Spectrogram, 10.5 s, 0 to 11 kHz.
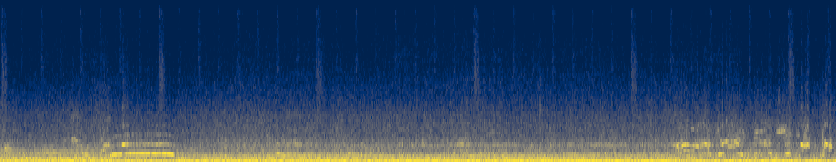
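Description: Chevrolet Corvette C6's V8 running with tyre and wind noise, heard loud and steady from inside the cabin at highway speed, with a steady engine note through the first half. A voice comes over it near the start and again near the end.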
